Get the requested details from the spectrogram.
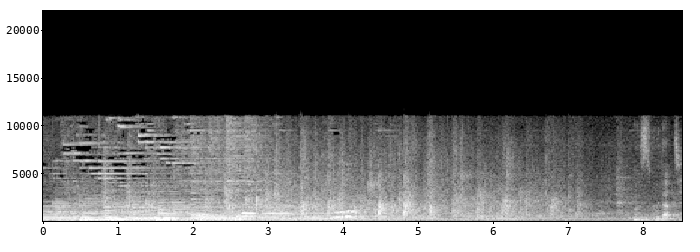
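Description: A live band plays music, then fades out.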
